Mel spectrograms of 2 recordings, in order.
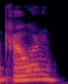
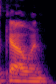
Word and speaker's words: Cowen: He's did I say I don't know if Cowen? How do you say You that, actually Jeff? said it correct. Nobody ever Ah, does, but you are correct. It is Cowan.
